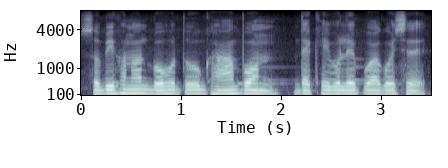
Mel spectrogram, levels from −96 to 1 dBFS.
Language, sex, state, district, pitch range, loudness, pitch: Assamese, male, Assam, Hailakandi, 115-125 Hz, -15 LUFS, 120 Hz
